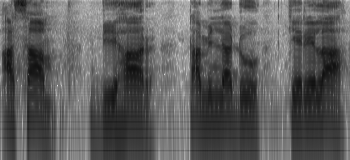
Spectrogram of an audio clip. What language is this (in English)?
Bodo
